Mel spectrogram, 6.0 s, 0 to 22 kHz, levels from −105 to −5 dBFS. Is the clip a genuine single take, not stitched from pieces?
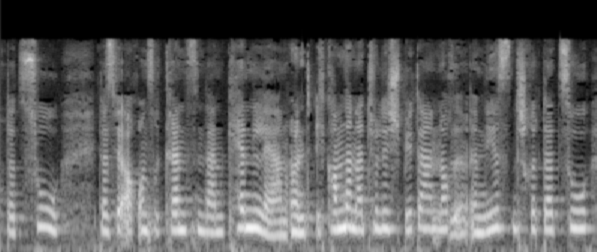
no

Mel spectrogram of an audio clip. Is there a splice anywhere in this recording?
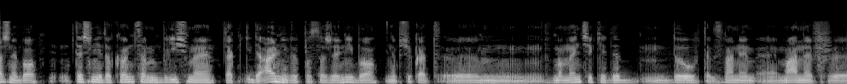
no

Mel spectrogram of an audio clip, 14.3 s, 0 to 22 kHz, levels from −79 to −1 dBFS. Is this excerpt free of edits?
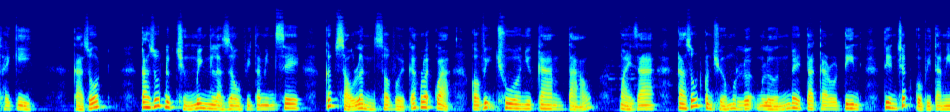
yes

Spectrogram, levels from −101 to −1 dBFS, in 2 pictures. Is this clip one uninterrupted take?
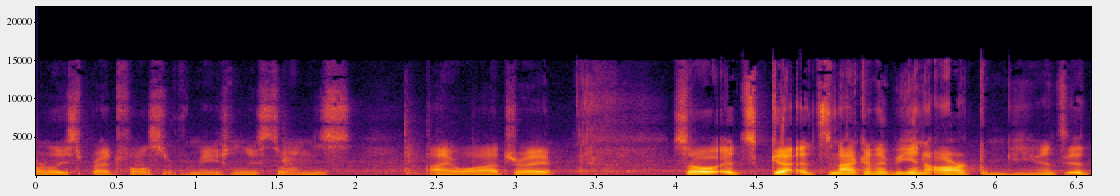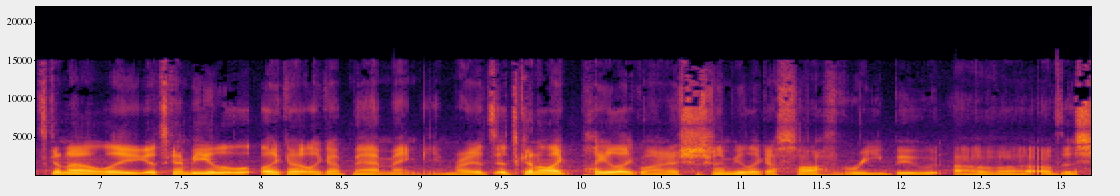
yes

